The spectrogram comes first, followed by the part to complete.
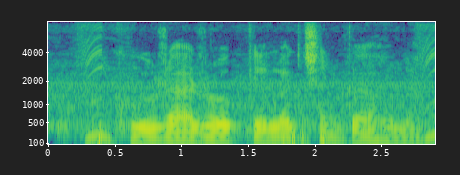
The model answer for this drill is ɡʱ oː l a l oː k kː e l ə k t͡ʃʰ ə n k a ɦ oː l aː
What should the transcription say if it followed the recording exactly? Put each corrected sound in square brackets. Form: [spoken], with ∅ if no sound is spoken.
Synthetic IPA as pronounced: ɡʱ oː [ɾ] a [ɾ] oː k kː e l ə k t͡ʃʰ ə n k a ɦ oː l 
